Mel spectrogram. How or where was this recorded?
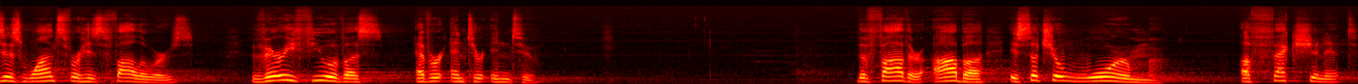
large echoing room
